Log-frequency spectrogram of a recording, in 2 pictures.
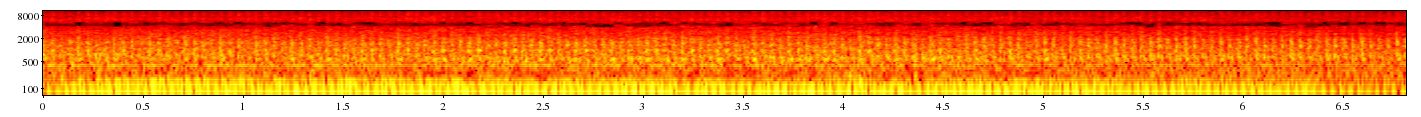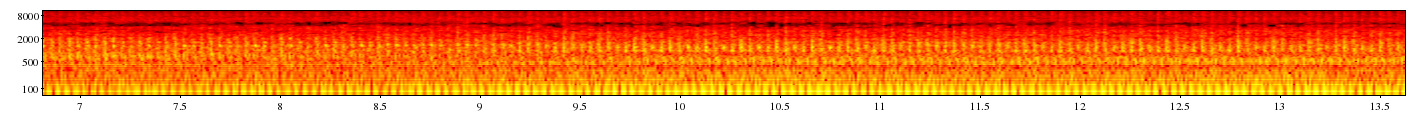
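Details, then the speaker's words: Isuzu Panther Grand Touring Euro 2 diesel with high oil consumption, before overhaul: loud rough clatter, smoke puffing from the pulled dipstick tube even cold and thicker when hot; heavy blow-by from compression leakage. "Ya kalau dingin keluar asap berarti sudah dipastikan ini bukanlah uap oli tapi kebocoran kompresi yang masuk ke starter. Kalau kondisi panas mesin ini asapnya menjadi semakin tebal. Kalau setik oli dijabut itu asapnya menyembur teman-teman, seperti ini."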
